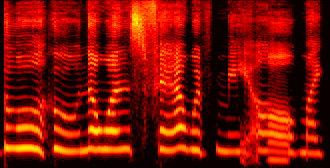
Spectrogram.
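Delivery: high, loud fake boo-hoo wail; hammed-up self-pity, whining in mockery; mock crying. Mocking her complaint that court isn't fair, fake sobbing.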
